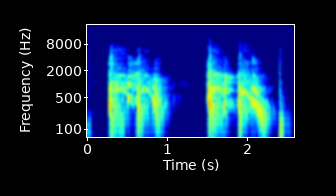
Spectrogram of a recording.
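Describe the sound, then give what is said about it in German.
A person coughs after choking on their own saliva, with two harsh bursts of several coughs each separated by a short pause, then a brief sharp sound at the end. “Entschuldigung, jetzt habe ich mich an meiner eigenen Spucke verschluckt.”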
